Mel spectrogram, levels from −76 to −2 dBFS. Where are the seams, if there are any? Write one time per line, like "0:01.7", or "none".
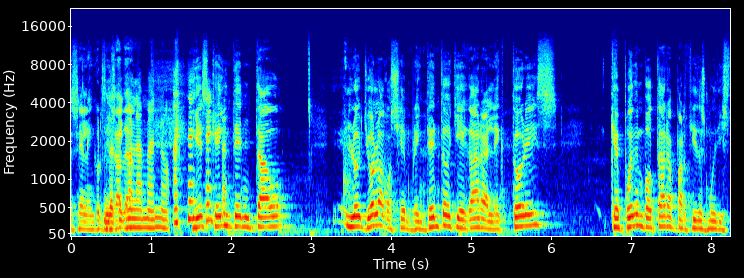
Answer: none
